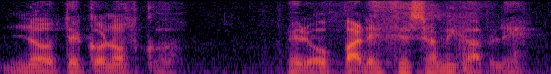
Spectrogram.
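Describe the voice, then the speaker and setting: An actor playing a gruff, bitter, distrustful male space station survivor in a video game. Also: low voice, animated, moderate pace, pushed and bright, a little hiss or hum. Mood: wary. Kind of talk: video game character dialogue.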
